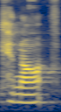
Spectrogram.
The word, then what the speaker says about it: Knopf: To Kiera Kent, my editor at Knopf Canada, where they pronounce the K.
